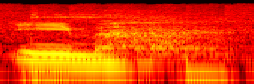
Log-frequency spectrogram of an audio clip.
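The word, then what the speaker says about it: Eyam: our route was uphill just leaving ema apparently that's how you pronounce it hope i've done it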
